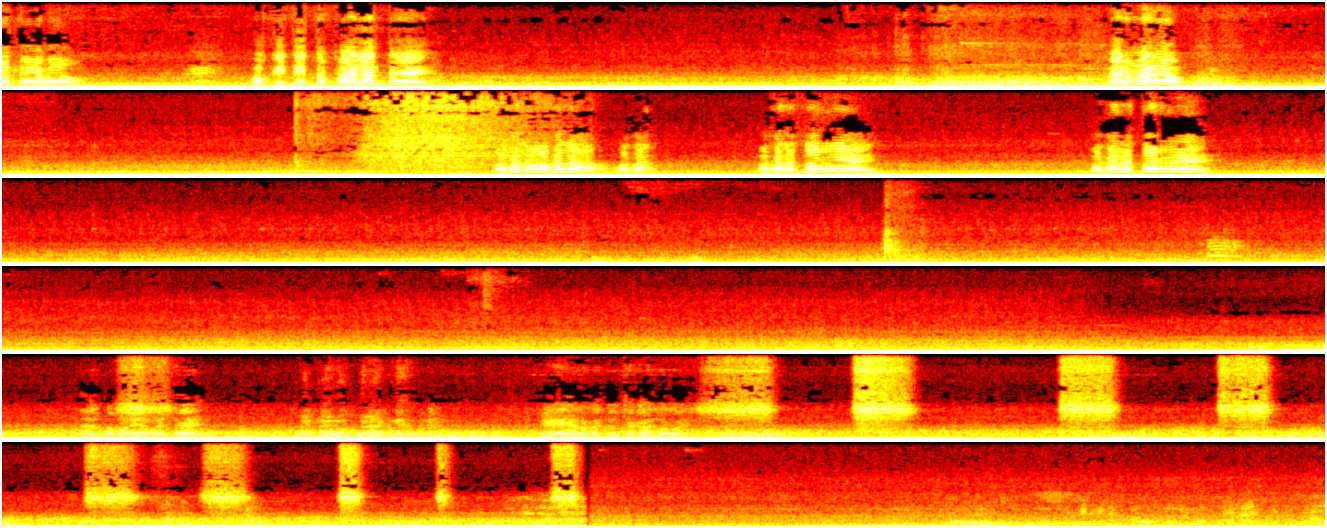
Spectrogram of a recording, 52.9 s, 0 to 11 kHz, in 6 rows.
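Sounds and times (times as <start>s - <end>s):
diesel engine idling: 0.0s - 52.9s
air hiss: 10.8s - 12.4s, 39.9s - 41.5s, 42.3s - 42.8s, 43.4s - 43.8s, 44.6s - 47.2s, 47.8s - 48.1s
person shouting calls: 25.6s - 26.1s.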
